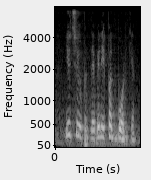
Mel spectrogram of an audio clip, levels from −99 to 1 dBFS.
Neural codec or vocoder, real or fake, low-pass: codec, 16 kHz, 0.4 kbps, LongCat-Audio-Codec; fake; 7.2 kHz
